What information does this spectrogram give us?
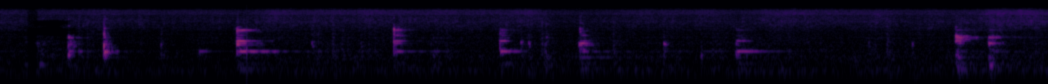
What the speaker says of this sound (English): So we sweat these onions off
